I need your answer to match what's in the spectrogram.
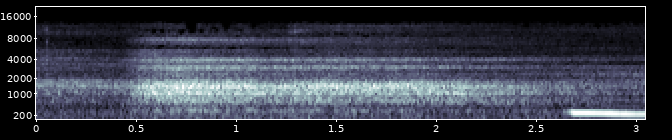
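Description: A long, airy, deep breath drawn in, steady for about two seconds, then a low humming tone starts at the very end. No one speaks.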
